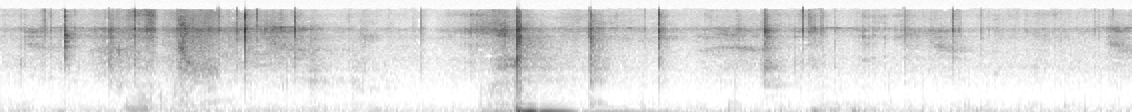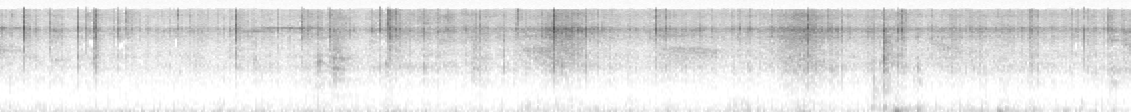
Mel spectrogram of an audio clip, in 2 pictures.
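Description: A metal spatula scrapes and clinks against a plate and a pan.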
